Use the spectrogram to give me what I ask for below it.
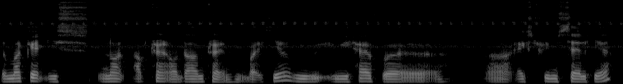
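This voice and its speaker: A man speaking with a non-native accent keeps to a fairly slow pace. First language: non-native English speaker. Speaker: forex trader. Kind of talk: screen-recorded trading tutorial. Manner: hesitant, many filler sounds.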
